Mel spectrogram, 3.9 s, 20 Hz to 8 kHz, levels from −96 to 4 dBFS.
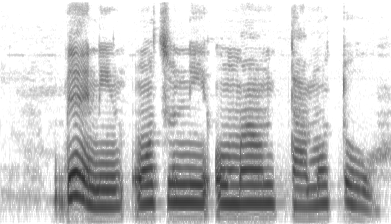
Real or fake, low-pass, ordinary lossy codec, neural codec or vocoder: real; none; none; none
